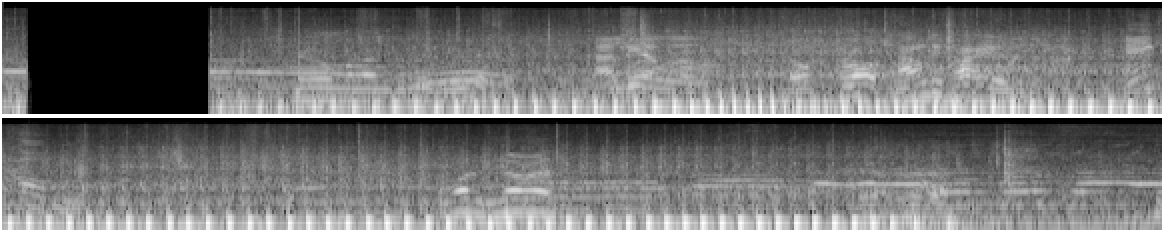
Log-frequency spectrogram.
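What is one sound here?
A motorcycle engine runs with a rapid putter.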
